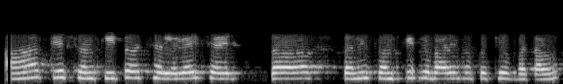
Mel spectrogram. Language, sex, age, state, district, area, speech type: Maithili, female, 18-30, Bihar, Sitamarhi, rural, conversation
